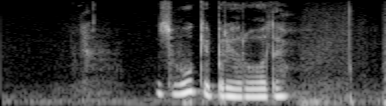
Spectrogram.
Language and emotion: Russian, sad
